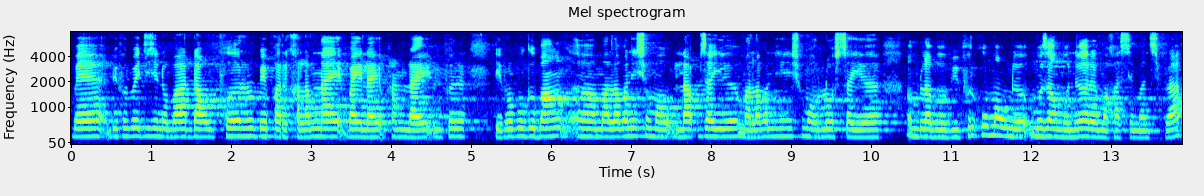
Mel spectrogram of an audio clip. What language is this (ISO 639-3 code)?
brx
